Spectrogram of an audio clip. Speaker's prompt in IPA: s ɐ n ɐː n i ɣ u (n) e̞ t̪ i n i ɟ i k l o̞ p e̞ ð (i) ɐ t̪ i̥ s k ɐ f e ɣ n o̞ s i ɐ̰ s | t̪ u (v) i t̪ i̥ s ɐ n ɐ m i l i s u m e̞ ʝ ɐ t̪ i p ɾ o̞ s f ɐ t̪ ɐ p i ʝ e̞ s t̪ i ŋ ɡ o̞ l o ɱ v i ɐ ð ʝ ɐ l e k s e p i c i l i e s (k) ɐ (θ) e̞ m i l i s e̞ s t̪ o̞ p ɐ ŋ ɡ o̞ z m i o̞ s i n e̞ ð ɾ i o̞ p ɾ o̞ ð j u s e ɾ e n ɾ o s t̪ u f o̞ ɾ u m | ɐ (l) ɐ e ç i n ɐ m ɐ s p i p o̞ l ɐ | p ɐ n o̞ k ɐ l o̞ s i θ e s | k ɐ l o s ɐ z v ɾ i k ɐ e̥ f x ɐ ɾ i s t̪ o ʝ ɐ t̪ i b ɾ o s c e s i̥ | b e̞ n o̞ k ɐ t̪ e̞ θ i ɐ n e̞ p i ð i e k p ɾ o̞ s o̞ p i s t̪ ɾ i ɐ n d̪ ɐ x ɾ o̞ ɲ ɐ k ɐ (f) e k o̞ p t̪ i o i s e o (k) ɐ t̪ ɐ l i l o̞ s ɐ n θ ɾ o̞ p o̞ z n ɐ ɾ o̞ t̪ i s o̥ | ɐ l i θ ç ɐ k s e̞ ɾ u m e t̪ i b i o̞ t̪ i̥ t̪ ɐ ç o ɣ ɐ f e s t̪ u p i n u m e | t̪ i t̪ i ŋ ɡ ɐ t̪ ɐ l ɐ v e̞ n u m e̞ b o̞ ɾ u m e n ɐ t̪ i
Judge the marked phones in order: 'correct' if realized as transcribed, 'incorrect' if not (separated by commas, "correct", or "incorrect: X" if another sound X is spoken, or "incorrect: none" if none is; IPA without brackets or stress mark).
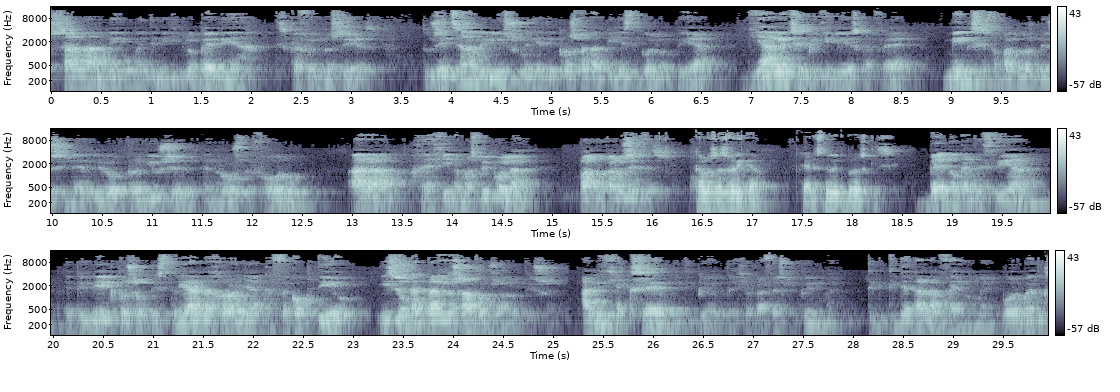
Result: incorrect: m, correct, incorrect: z, correct, incorrect: f, incorrect: ɾ, correct, correct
